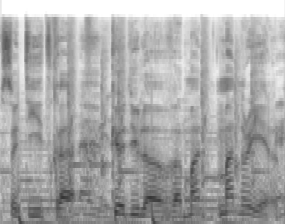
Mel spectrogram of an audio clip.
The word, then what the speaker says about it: Manareal: Man Riel, pardon. Man Riel, voilà, il faut le prononcer ainsi.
